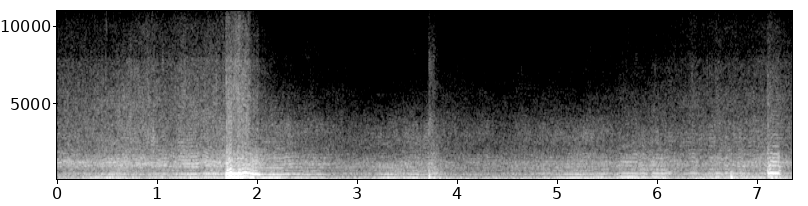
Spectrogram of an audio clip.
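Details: A bee zooms past loudly just before two seconds over a constant background hum of buzzing wings. The drone stays even for the rest.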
